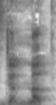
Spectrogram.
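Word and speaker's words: جنت: के लिए के लिए अब यहां पर जो एच है ना जन्नत के आगे वो अननेसेसरी है यू डोंट हैव टू से ज इट जन्नत स्टॉप एट द त साउंड ठीक जन्नत में जाने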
